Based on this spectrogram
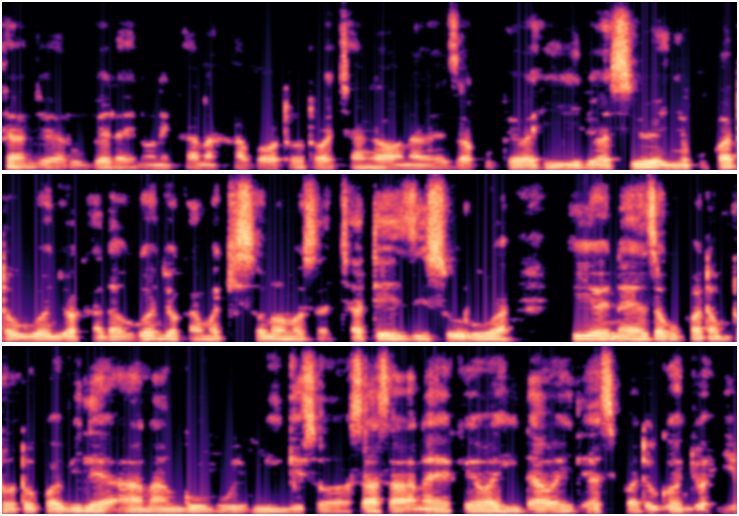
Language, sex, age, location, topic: Swahili, male, 18-24, Wajir, health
